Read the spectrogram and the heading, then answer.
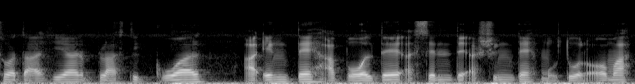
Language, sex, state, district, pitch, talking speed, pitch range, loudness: Mizo, male, Mizoram, Aizawl, 105 Hz, 200 wpm, 95-110 Hz, -20 LUFS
